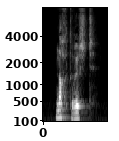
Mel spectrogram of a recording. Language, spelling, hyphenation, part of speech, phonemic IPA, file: Dutch, nachtrust, nacht‧rust, noun, /ˈnɑxt.rʏst/, Nl-nachtrust.ogg
- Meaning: night's rest, nightly rest; sleep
